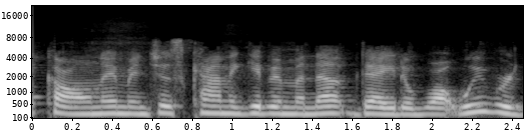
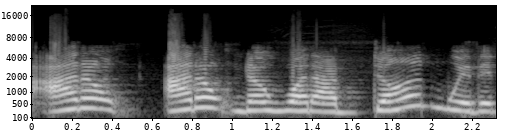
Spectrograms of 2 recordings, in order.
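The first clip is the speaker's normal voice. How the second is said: higher-pitched imitation of flustered distress; retold frantic worry; 6 semitones higher, 3 dB louder than usual. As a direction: play a husband at a loss. Retold husband frantic over lost gift.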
